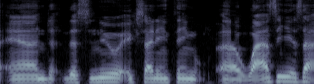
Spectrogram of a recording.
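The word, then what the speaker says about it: WASI: about web assembly and this new exciting thing wazzy is that how you pronounce that yes yeah wazzy yeah web assembly uh system interface right cor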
